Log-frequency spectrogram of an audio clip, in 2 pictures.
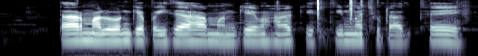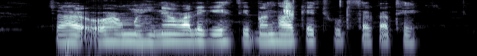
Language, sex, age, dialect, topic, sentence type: Chhattisgarhi, male, 18-24, Western/Budati/Khatahi, banking, statement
